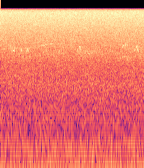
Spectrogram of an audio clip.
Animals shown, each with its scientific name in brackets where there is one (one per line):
Red-eyed Vireo (Vireo olivaceus)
